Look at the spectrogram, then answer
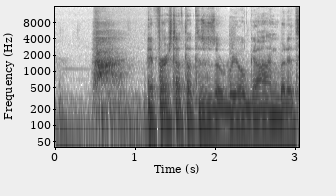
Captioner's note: sighing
